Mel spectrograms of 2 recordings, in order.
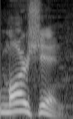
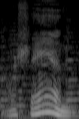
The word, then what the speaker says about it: Marchand: That's not how you pronounce it. How do you pronounce it? You have him from another planet. Yeah, Brad Martian, mental ward, collision course. How do you pronounce it? Marchand.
